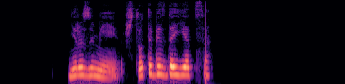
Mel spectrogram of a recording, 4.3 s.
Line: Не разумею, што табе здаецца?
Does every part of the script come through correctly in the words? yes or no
yes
